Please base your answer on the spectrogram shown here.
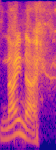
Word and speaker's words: nene: no over in hawaii nene that is a woman's breast that's pronounced nina yeah i i'm going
